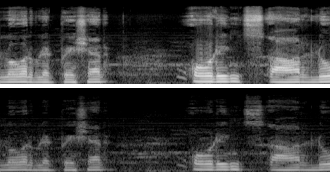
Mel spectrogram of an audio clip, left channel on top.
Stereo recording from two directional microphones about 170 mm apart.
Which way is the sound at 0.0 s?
35° left (ahead or behind).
